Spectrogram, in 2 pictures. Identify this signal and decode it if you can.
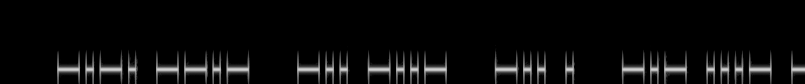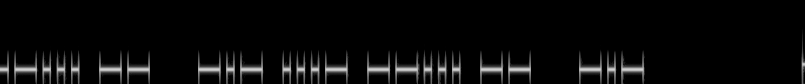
Morse code, heard as a keyed tone, about 17 wpm, 700 Hz. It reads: CQ DX DE KV7M KV7M K
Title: Common QSO Phrases Encore 17wpm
